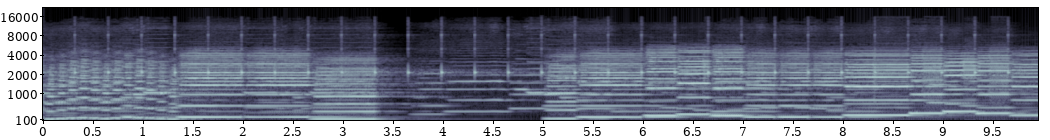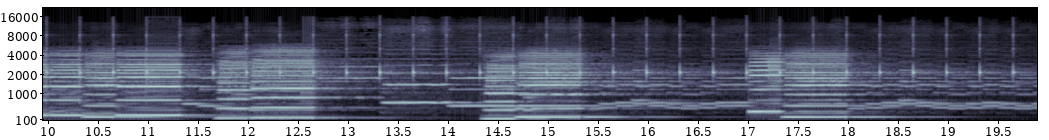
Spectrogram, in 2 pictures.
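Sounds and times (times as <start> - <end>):
bass flute in a flute choir: 0.0 - 19.8.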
